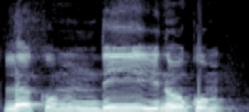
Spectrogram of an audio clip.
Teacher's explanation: میم ساکن کے بعد دال آئی ہے اس لیے میم ساکن کو ظاہر کر کے پڑھے گے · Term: اظہار شفوی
